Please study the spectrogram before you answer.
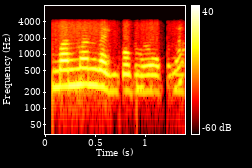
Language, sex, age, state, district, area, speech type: Assamese, female, 30-45, Assam, Golaghat, urban, conversation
